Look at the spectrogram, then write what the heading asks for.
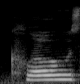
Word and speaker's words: clothes: When native speakers are speaking a little bit slower, they might add a TH sound, clothes, clothes. You see how my tongue comes out a little bit for that TH? Clothes. But really, when we're speaking quickly, it just sounds like close, close.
